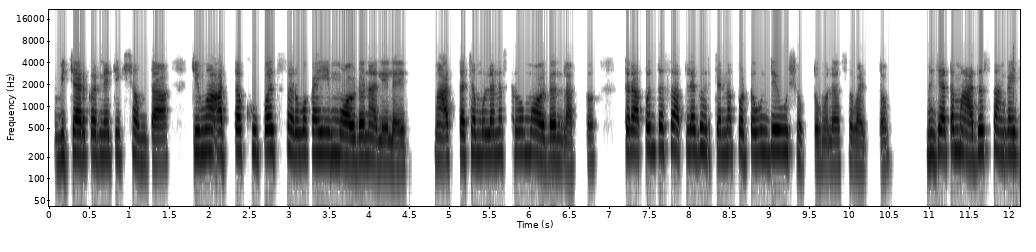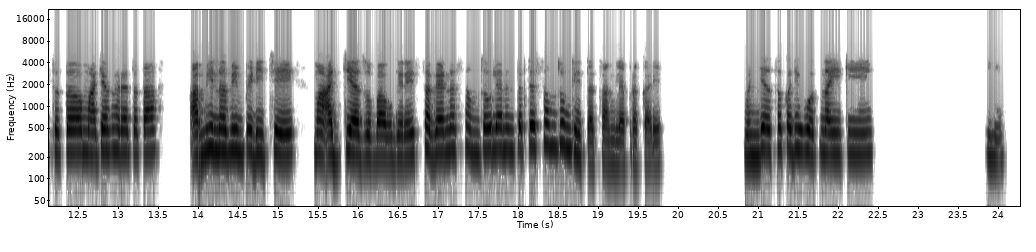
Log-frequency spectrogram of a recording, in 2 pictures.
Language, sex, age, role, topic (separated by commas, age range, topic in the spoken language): Marathi, female, 25-29, guest, एकाच घरात वेगवेगळ्या अपेक्षा असतील, तर त्यांना तुम्ही कसे सामोरे जाता?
